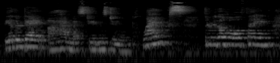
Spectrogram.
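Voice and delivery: ordinary talk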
